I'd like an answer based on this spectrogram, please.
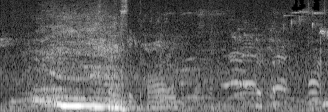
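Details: Lion roaring, a male projecting strength and dominance; one deep, loud, drawn-out roar over about two seconds, followed by quieter, wavering higher calls.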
